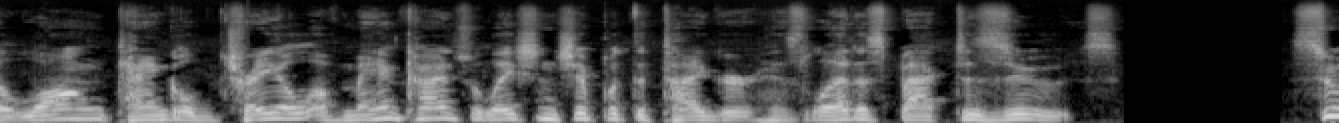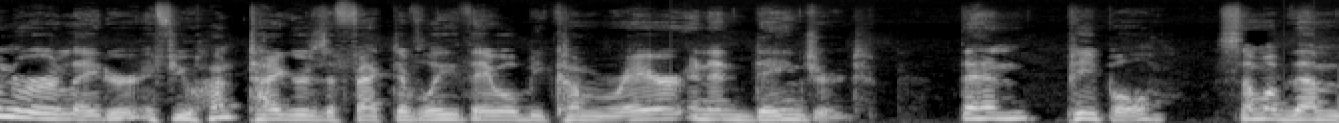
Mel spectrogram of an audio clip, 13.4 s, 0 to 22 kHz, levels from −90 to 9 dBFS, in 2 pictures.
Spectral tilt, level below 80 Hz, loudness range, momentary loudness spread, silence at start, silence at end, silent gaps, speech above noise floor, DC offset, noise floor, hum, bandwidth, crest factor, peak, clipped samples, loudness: -6 dB/octave; -54 dBFS; 2 LU; 7 LU; 0 s; 0 s; none; 63 dB; under 0.1%; -79 dBFS; none; 19 kHz; 14 dB; -2 dBFS; under 0.1%; -17 LUFS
